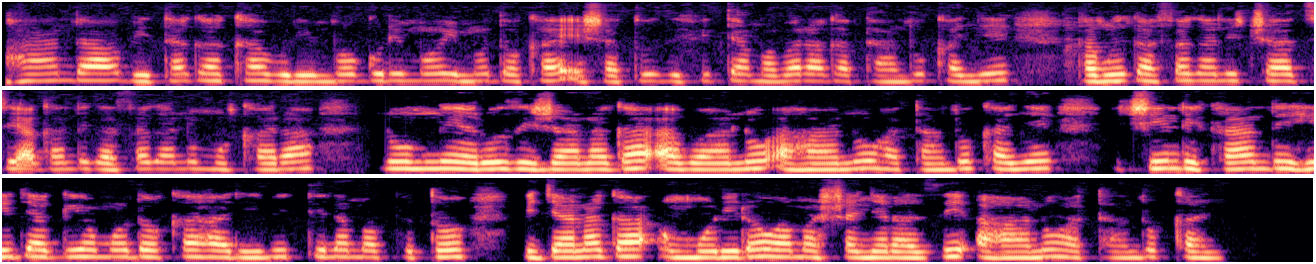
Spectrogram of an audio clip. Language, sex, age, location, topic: Kinyarwanda, female, 25-35, Musanze, government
